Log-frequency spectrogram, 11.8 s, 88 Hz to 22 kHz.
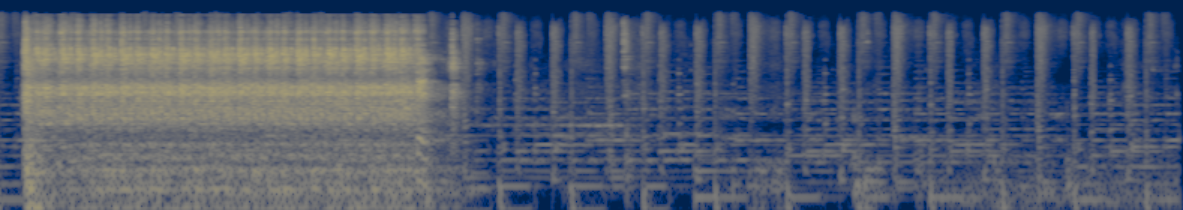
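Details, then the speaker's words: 1964 VW Beetle that sat 8-10 years, trying to start without starting fluid: loud steady cranking with even compression beats for four seconds, never fires; engine not getting fuel, carburetor later cleaned and it ran well. "Yeah, it's just not getting any fuel."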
